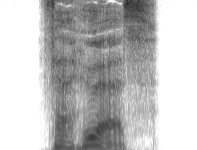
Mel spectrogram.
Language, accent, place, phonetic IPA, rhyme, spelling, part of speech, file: German, Germany, Berlin, [fɛɐ̯ˈhøːɐ̯s], -øːɐ̯s, Verhörs, noun, De-Verhörs.ogg
- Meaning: genitive singular of Verhör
